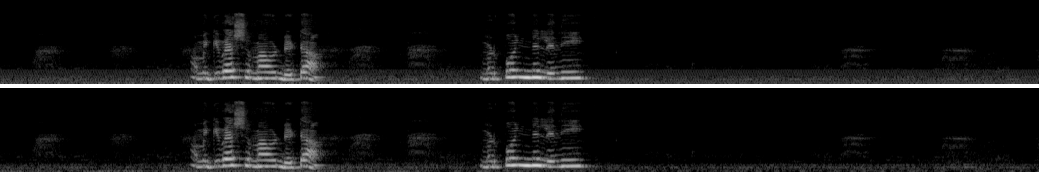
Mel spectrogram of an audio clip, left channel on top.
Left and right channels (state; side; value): noise; left; hum, 30 dB below the sound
